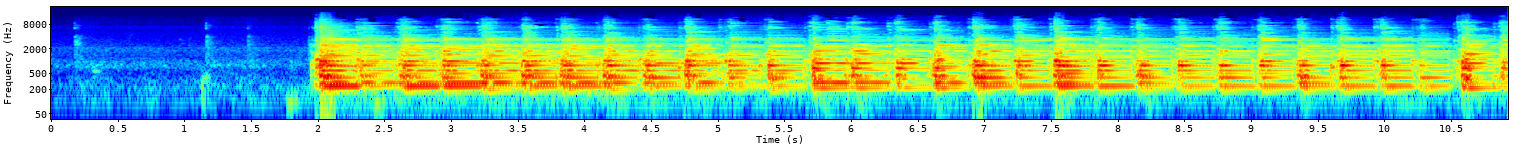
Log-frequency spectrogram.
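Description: Five-string banjo being picked in a steady, even run of notes, starting suddenly about two seconds in after a near-silent pause.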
